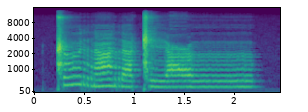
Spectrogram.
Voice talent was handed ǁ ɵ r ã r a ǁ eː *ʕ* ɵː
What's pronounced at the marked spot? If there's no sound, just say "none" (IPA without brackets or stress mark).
ʕ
